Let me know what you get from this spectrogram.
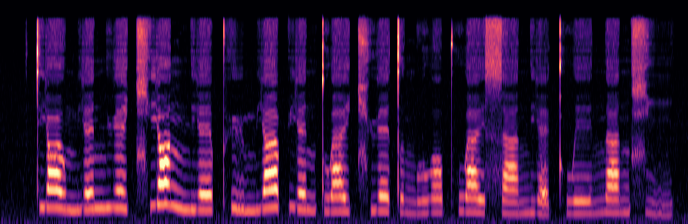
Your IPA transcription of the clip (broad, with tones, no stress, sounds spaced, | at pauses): t̪ j ɑ˥˨ ʊ̯ m j ɛ˦ n ɥ ɛ˥˨ t͡ɕʰ j ɑ˥˨ ŋ n̪ j ɛ˨˦ pʰ y̰˨˩ m j ä˦ p j ɛ˥˨ n t̪ w a˥˨ ɪ̯ t͡ɕʰ ɥ ɛ˥˨ t̪ ɤ˩ ŋ l w ɔ˦ pʰ w a˥˨ ɪ̯ s ä˨˦ n̪ j ɛ̰˨˩ kʰ w e˨˦ ɪ̯ n̪ a˦ n ɕ ḭ˨˩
